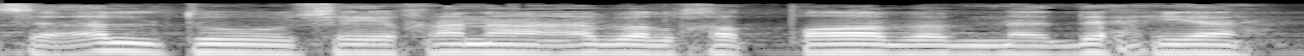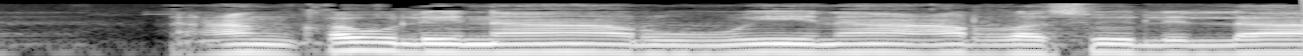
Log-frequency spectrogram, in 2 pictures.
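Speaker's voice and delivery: ordinary delivery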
